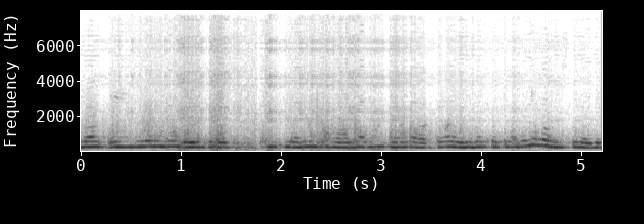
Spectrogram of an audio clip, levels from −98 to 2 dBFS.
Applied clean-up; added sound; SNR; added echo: neural separator model SepFormer DNS4.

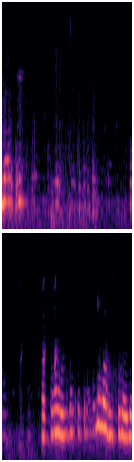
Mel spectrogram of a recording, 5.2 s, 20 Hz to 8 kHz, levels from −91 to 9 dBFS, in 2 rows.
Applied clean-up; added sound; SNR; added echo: neural mask model DeepFilterNet 3.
